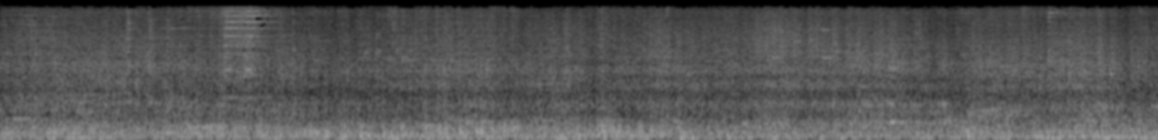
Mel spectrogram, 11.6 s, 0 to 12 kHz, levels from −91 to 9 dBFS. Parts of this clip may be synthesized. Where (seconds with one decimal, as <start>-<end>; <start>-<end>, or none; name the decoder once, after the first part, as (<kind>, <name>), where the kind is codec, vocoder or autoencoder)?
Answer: 8.0-8.5 (vocoder, Vocos)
